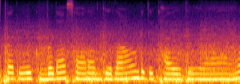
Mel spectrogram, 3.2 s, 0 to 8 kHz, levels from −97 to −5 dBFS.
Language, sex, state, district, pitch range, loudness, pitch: Hindi, male, Haryana, Charkhi Dadri, 190-205 Hz, -11 LUFS, 195 Hz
